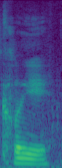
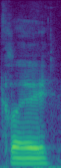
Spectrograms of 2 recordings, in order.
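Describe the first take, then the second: First: The syllable ends in an 'ee' vowel. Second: The syllable ends in an 'ay' vowel. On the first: This is the original, root pronunciation of the name. The speaker calls it right. "if you really want to get down to the roots, it's Clee" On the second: This is the common, everyday pronunciation of the name. The speaker calls it wrong. "not Clay"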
